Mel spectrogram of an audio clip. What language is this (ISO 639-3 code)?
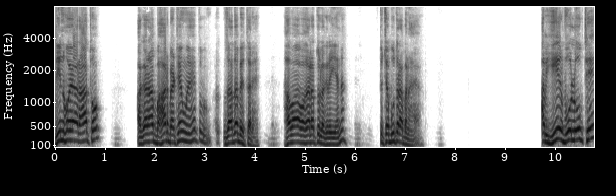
urd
